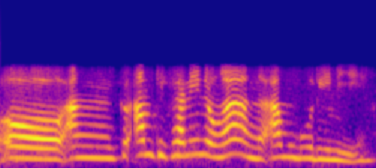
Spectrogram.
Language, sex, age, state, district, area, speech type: Bodo, female, 18-30, Assam, Chirang, urban, conversation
